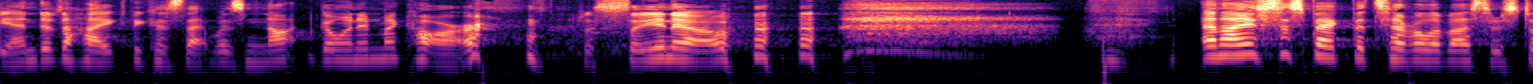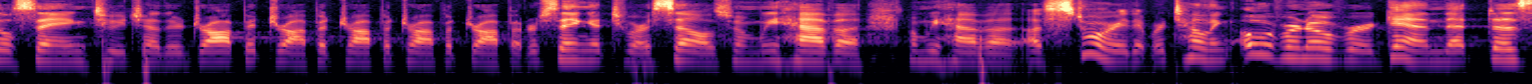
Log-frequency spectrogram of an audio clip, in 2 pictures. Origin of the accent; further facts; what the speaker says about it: New York, United States; living room has a lot of hay and rabbit poo in it, of course. You know, we're very elegant here. We're from New York. We're very sophisticated, you know.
